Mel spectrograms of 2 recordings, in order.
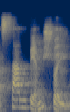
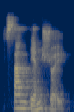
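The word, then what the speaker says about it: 三点水: Cái bộ ba chấm thủy đấy thì nên đọc bộ ba chấm thủy sẽ đọc là san tén sủy nhá, san tén sủy.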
